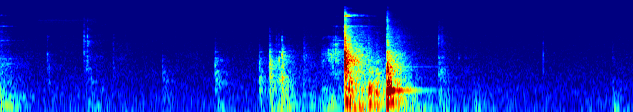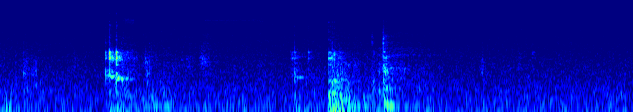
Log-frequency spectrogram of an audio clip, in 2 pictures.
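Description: Hand tools and a workpiece being handled at a bench vise: a few scattered knocks and clicks, the loudest a cluster of sharp clacks about three to four seconds in, then a few softer knocks later.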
